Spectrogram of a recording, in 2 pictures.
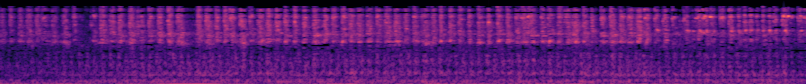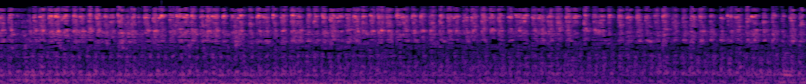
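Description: Toyota Grandia van engine idling, heard close up at the front accessory belt drive: a steady low hum under a loud hiss-like whir.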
